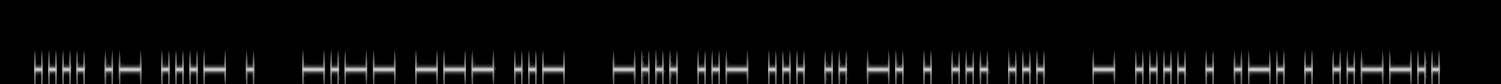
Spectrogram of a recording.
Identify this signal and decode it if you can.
Morse code, heard as a keyed tone, about 17 wpm, 700 Hz. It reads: HAVE YOU BUSINESS THERE?
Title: Sentences from Top 600 Words 17wpm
